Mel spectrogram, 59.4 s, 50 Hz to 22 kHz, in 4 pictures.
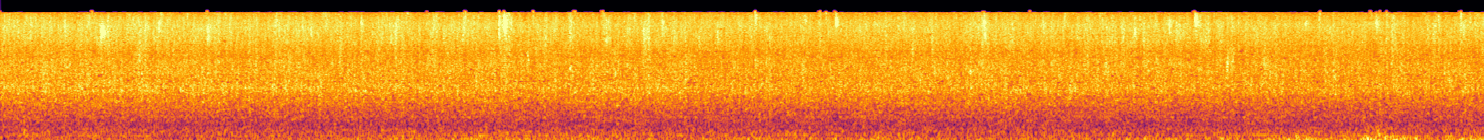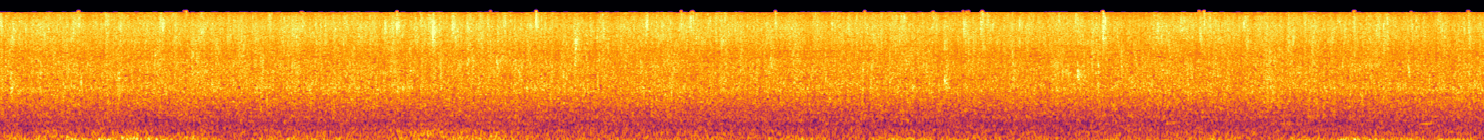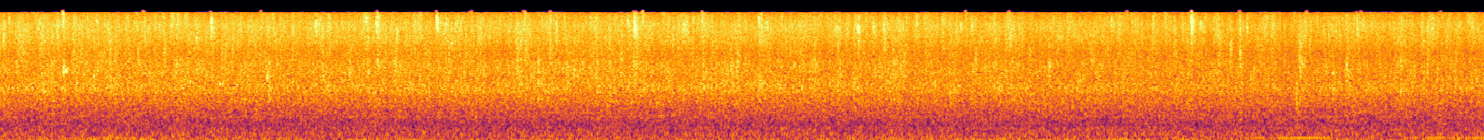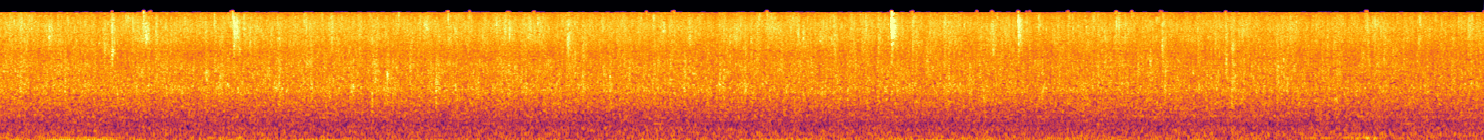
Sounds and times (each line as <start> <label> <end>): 0.0 rainstorm 59.3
